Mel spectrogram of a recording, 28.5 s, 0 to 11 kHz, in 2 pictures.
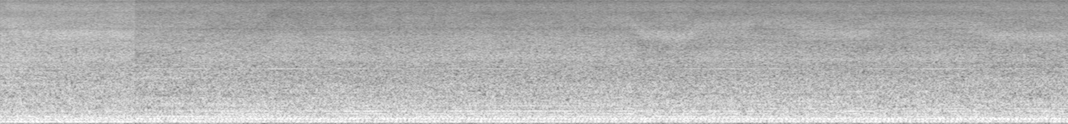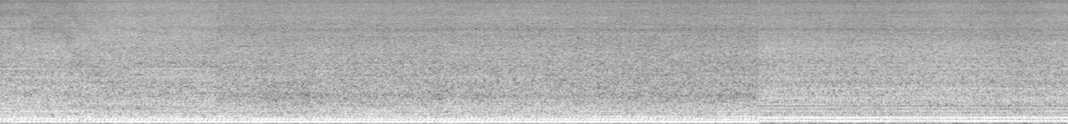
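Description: Light aircraft's piston engine and propeller running with a steady drone, heard from inside the cabin in cruise. The drone shifts abruptly to a slightly different pitch about 24 seconds in.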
